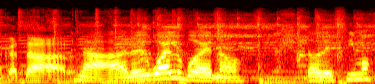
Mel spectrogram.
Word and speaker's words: Qatar: Ser que se diga Qatar y en la occidentalización se le diga Qatar.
